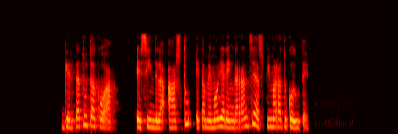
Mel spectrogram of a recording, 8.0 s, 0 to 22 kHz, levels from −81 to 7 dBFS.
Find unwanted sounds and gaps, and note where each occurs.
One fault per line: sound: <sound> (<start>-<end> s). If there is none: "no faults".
no faults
